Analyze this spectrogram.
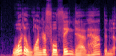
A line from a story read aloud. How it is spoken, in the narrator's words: villagers cried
